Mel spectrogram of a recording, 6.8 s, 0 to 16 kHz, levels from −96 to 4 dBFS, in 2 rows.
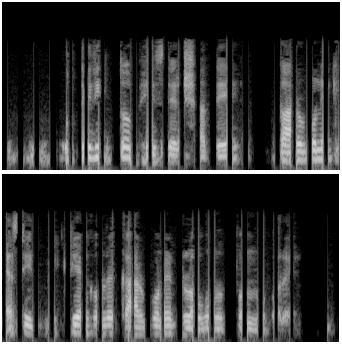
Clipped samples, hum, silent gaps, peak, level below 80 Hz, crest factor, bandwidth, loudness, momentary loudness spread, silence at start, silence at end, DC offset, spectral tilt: under 0.1%; none; 0.16-0.21 s, 0.50-0.54 s, 2.52-2.62 s; -2 dBFS; -54 dBFS; 22 dB; 7.8 kHz; -23 LUFS; 13 LU; 0.05 s; 0.5 s; under 0.1%; -5.5 dB/octave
